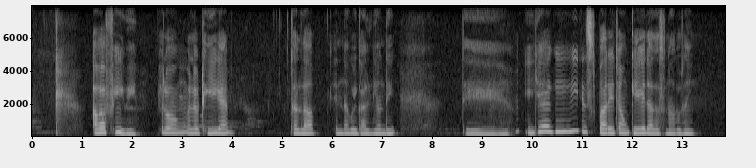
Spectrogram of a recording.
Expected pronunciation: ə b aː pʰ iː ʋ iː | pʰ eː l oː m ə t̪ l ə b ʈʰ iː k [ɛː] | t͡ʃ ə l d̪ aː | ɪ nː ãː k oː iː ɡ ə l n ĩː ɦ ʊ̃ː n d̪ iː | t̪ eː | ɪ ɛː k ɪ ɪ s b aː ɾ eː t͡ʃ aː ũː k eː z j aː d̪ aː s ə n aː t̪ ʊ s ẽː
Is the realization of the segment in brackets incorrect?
no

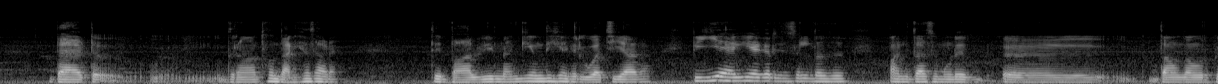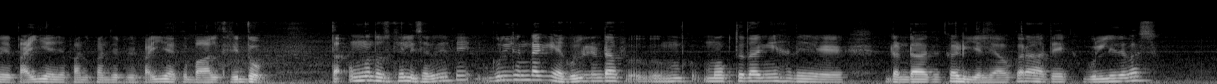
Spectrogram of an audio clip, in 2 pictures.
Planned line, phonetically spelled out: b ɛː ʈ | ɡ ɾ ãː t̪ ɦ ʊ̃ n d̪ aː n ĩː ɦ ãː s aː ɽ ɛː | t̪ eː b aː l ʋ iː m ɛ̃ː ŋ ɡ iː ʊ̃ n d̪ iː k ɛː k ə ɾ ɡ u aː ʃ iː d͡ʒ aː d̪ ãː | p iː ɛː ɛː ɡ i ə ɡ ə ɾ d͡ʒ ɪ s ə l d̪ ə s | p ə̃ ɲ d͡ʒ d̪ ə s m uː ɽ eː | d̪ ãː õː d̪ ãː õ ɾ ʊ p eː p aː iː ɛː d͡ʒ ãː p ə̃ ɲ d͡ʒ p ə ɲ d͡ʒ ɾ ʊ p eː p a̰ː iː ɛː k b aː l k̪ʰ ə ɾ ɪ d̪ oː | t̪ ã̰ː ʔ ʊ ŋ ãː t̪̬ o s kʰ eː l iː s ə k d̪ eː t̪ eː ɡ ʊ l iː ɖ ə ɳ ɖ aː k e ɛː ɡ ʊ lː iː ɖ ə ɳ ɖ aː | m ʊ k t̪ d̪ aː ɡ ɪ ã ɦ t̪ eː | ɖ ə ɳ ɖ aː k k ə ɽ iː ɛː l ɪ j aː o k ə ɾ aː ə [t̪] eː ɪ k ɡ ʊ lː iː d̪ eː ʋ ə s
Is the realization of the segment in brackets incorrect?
no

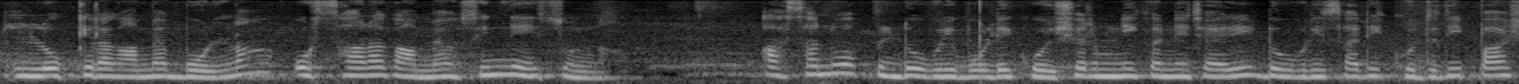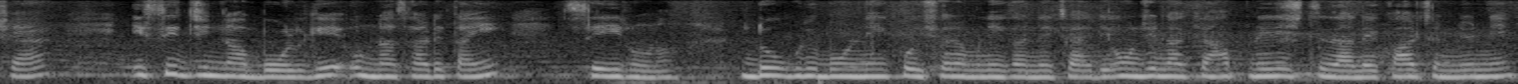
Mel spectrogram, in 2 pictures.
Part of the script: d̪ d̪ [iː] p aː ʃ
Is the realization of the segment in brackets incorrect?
no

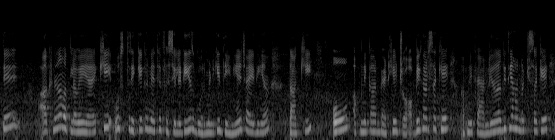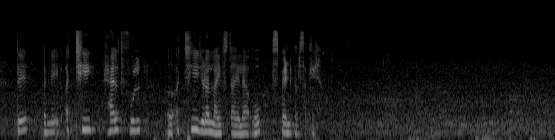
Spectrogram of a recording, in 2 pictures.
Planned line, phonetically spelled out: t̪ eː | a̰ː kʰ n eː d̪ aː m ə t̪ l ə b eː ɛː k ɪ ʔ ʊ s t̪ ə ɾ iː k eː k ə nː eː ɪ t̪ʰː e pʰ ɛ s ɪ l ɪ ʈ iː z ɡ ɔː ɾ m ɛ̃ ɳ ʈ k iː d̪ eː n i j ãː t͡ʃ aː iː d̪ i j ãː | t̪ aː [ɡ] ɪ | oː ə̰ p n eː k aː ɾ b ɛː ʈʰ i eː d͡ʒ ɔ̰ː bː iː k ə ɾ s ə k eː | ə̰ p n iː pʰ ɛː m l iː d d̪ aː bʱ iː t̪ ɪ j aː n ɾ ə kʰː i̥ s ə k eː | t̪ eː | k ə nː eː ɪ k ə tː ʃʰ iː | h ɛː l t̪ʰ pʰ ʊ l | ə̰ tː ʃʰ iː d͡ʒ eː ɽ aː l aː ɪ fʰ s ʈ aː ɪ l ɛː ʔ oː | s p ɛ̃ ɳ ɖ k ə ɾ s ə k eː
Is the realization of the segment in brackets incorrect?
yes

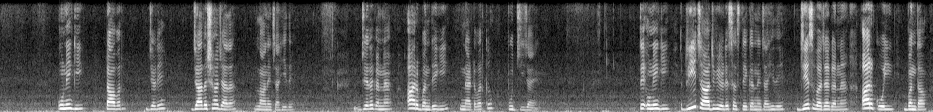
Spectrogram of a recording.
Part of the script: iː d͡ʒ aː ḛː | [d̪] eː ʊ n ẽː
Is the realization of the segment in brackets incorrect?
yes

